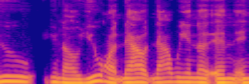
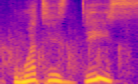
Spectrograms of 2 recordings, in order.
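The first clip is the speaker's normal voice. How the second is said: put-on Nigerian accent, spoken louder; 5 semitones higher, 8 dB louder than usual. Retelling Wendy reacting to Stacy being back with her husband, Nigerian accent. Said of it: "in her Nigerian accent".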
